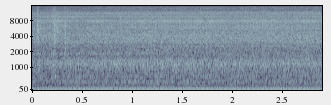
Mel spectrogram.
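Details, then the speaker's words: RV at auction that has an exhaust brake, engine running: quiet, steady idle with about two even pulses a second and no knocks or whine. Normal idle that sounds great. "you can barely hear it it sounds great"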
